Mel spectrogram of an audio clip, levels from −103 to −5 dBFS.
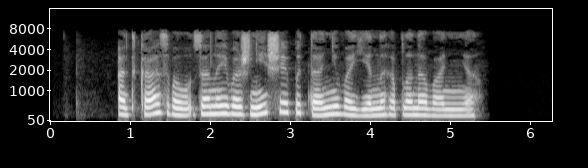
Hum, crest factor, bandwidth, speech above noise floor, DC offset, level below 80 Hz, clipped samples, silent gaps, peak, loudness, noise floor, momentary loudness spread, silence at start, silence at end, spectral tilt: none; 14 dB; 7.6 kHz; over 75 dB; under 0.1%; -62 dBFS; under 0.1%; none; -2 dBFS; -16 LUFS; under -90 dBFS; 5 LU; 0.85 s; 0.95 s; -5.5 dB/octave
